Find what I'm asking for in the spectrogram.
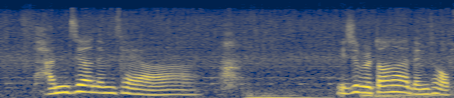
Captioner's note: speaking foreign language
